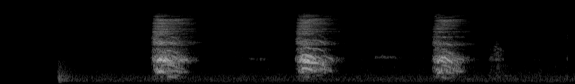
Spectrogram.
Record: {"exhalation_length": "5.8 s", "exhalation_amplitude": 8150, "exhalation_signal_mean_std_ratio": 0.34, "survey_phase": "beta (2021-08-13 to 2022-03-07)", "age": "45-64", "gender": "Male", "wearing_mask": "No", "symptom_sore_throat": true, "symptom_onset": "2 days", "smoker_status": "Ex-smoker", "respiratory_condition_asthma": false, "respiratory_condition_other": false, "recruitment_source": "REACT", "submission_delay": "1 day", "covid_test_result": "Negative", "covid_test_method": "RT-qPCR"}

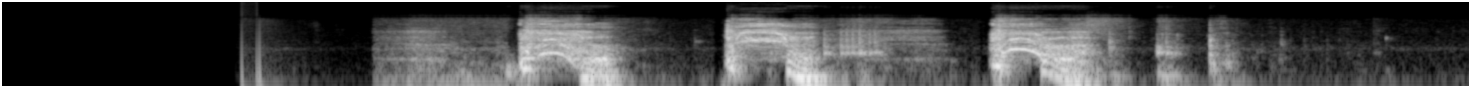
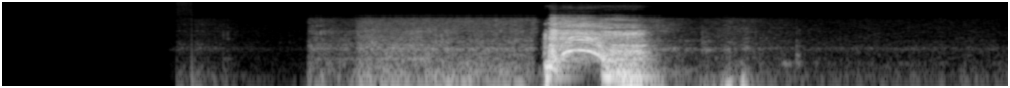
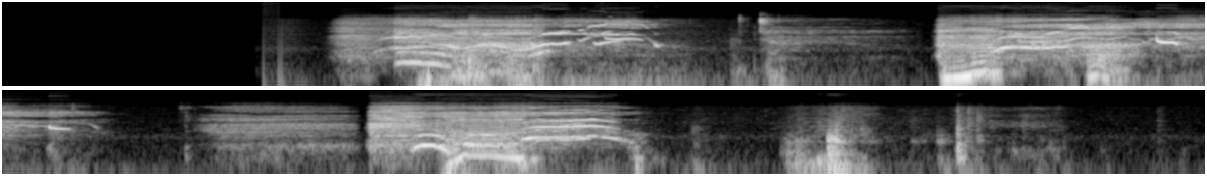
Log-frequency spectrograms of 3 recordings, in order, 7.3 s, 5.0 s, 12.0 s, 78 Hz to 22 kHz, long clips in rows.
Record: {"three_cough_length": "7.3 s", "three_cough_amplitude": 30751, "three_cough_signal_mean_std_ratio": 0.42, "cough_length": "5.0 s", "cough_amplitude": 28041, "cough_signal_mean_std_ratio": 0.29, "exhalation_length": "12.0 s", "exhalation_amplitude": 27304, "exhalation_signal_mean_std_ratio": 0.54, "survey_phase": "beta (2021-08-13 to 2022-03-07)", "age": "65+", "gender": "Male", "wearing_mask": "No", "symptom_none": true, "smoker_status": "Never smoked", "respiratory_condition_asthma": false, "respiratory_condition_other": false, "recruitment_source": "REACT", "submission_delay": "2 days", "covid_test_result": "Negative", "covid_test_method": "RT-qPCR"}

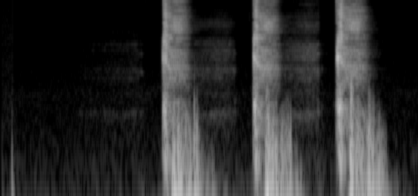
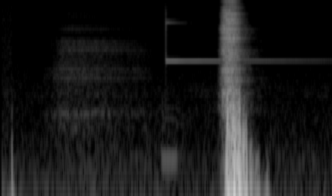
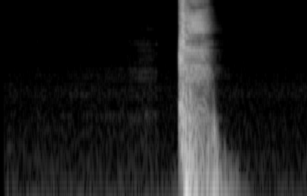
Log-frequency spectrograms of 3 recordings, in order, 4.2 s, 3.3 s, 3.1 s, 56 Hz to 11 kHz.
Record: {"three_cough_length": "4.2 s", "three_cough_amplitude": 19057, "three_cough_signal_mean_std_ratio": 0.39, "exhalation_length": "3.3 s", "exhalation_amplitude": 9393, "exhalation_signal_mean_std_ratio": 0.22, "cough_length": "3.1 s", "cough_amplitude": 23394, "cough_signal_mean_std_ratio": 0.24, "survey_phase": "beta (2021-08-13 to 2022-03-07)", "age": "18-44", "gender": "Male", "wearing_mask": "No", "symptom_cough_any": true, "symptom_runny_or_blocked_nose": true, "symptom_fatigue": true, "symptom_headache": true, "symptom_change_to_sense_of_smell_or_taste": true, "smoker_status": "Ex-smoker", "respiratory_condition_asthma": false, "respiratory_condition_other": false, "recruitment_source": "Test and Trace", "submission_delay": "2 days", "covid_test_result": "Positive", "covid_test_method": "RT-qPCR", "covid_ct_value": 13.3, "covid_ct_gene": "ORF1ab gene"}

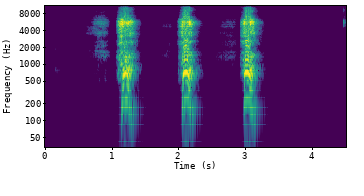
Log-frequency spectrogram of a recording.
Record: {"exhalation_length": "4.5 s", "exhalation_amplitude": 32768, "exhalation_signal_mean_std_ratio": 0.31, "survey_phase": "alpha (2021-03-01 to 2021-08-12)", "age": "65+", "gender": "Male", "wearing_mask": "No", "symptom_cough_any": true, "symptom_onset": "12 days", "smoker_status": "Never smoked", "respiratory_condition_asthma": false, "respiratory_condition_other": false, "recruitment_source": "REACT", "submission_delay": "1 day", "covid_test_result": "Negative", "covid_test_method": "RT-qPCR"}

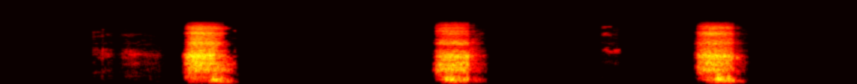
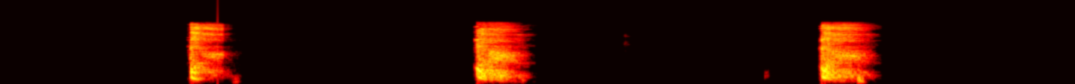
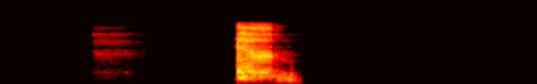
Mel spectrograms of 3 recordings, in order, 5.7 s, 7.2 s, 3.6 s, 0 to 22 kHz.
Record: {"exhalation_length": "5.7 s", "exhalation_amplitude": 29317, "exhalation_signal_mean_std_ratio": 0.28, "three_cough_length": "7.2 s", "three_cough_amplitude": 31128, "three_cough_signal_mean_std_ratio": 0.24, "cough_length": "3.6 s", "cough_amplitude": 30178, "cough_signal_mean_std_ratio": 0.21, "survey_phase": "beta (2021-08-13 to 2022-03-07)", "age": "18-44", "gender": "Female", "wearing_mask": "No", "symptom_cough_any": true, "symptom_runny_or_blocked_nose": true, "symptom_fatigue": true, "symptom_headache": true, "symptom_other": true, "symptom_onset": "2 days", "smoker_status": "Current smoker (e-cigarettes or vapes only)", "respiratory_condition_asthma": false, "respiratory_condition_other": false, "recruitment_source": "Test and Trace", "submission_delay": "1 day", "covid_test_result": "Positive", "covid_test_method": "RT-qPCR", "covid_ct_value": 22.4, "covid_ct_gene": "ORF1ab gene"}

